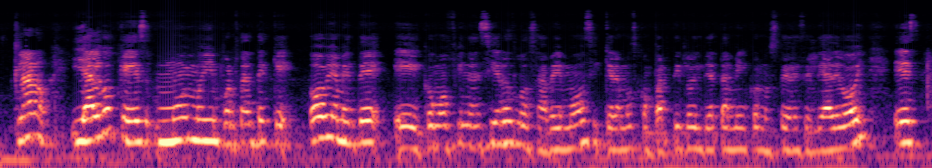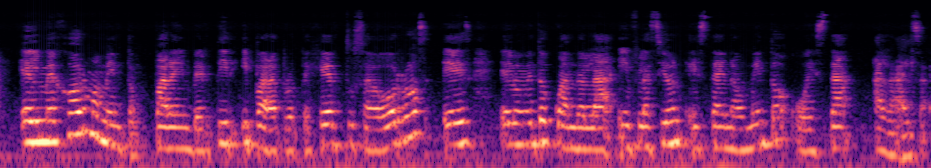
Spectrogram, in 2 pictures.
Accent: Mexico; como buenos mexicanos y amo ser mexicana

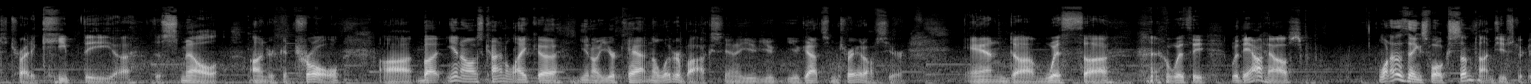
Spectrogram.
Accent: Mitchell, Indiana, United States; moved away; my hometown and part of the world I grew up in, Southern Indiana.

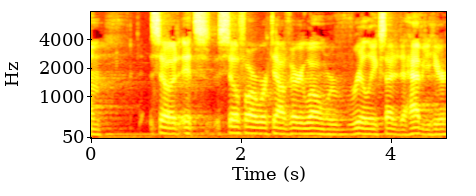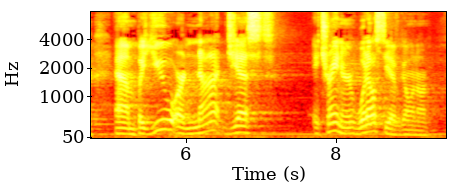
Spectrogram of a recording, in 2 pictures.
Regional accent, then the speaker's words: New York, United States; I'm a New Yorker

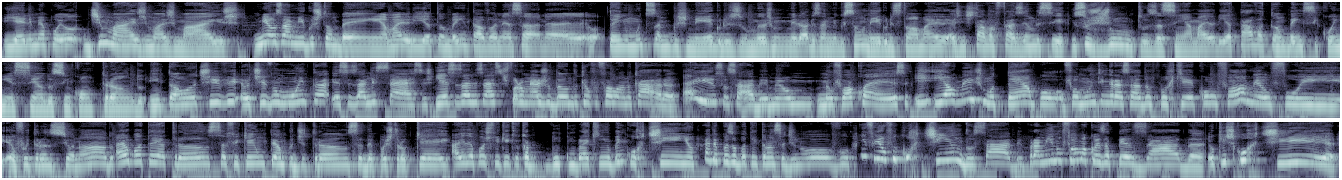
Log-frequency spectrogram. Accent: Nova Iguaçu, Rio de Janeiro, Brazil; moved away; also born or lived in Japeri; Eu sou de Nova Iguaçu, nascida e criada em Nova Iguaçu e também Japeri

